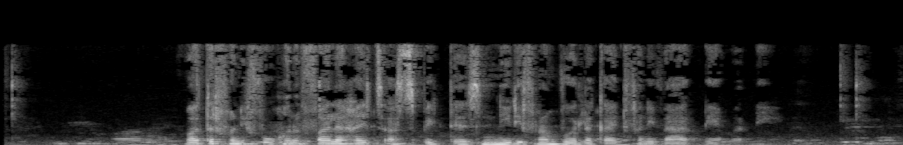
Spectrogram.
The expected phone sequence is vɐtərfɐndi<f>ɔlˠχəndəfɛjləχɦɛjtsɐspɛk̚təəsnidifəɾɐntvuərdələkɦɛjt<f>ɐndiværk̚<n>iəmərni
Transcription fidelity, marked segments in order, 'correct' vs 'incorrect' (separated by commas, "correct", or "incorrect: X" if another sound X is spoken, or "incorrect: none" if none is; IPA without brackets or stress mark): correct, correct, correct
